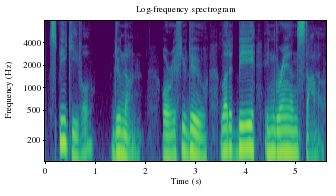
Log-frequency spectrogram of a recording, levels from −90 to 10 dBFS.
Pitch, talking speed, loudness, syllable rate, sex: 130 Hz, 150 wpm, -15 LUFS, 3.6 syllables/s, male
